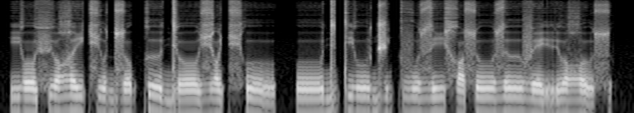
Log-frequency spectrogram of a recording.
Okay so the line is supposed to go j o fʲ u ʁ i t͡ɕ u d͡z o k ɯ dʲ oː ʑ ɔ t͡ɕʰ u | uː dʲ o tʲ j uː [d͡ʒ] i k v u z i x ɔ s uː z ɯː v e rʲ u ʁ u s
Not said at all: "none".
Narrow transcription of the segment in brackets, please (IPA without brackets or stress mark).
d͡ʒ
